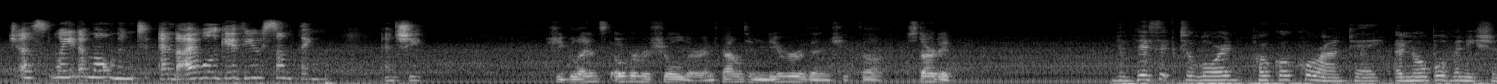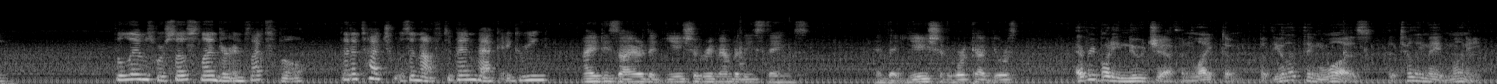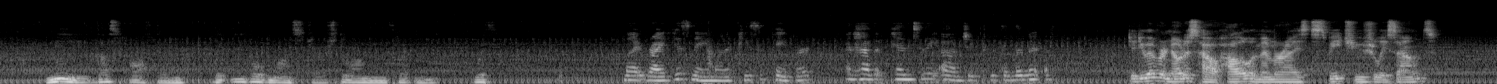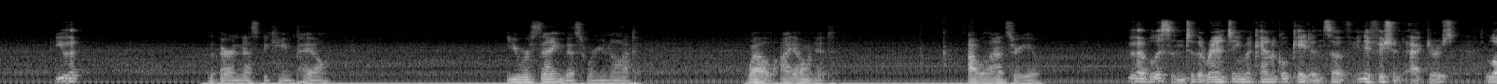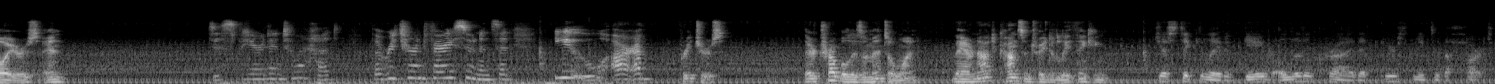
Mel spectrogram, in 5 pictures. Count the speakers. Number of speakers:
10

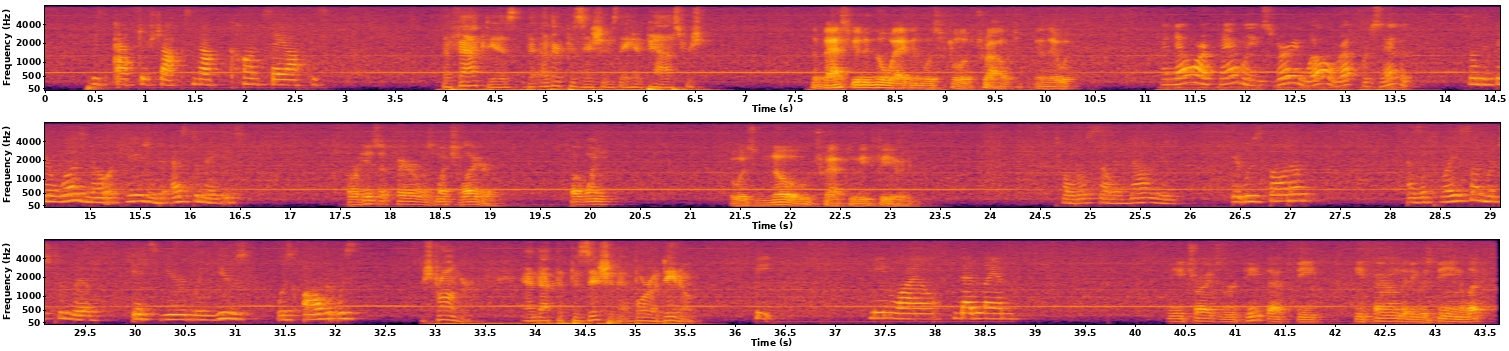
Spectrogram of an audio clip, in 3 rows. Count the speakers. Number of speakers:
6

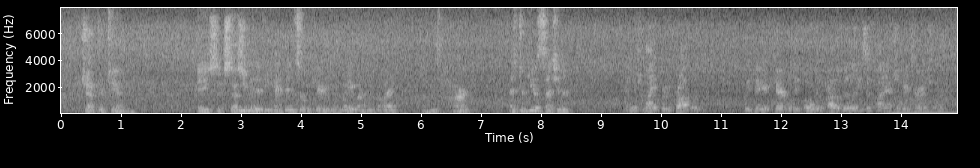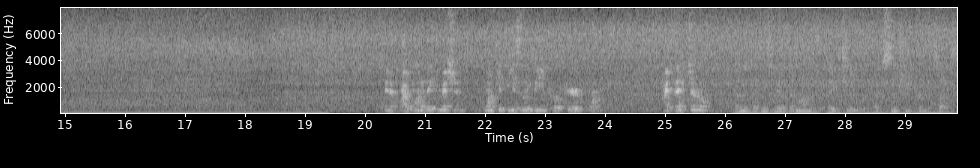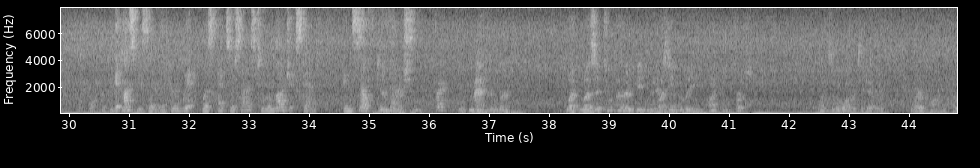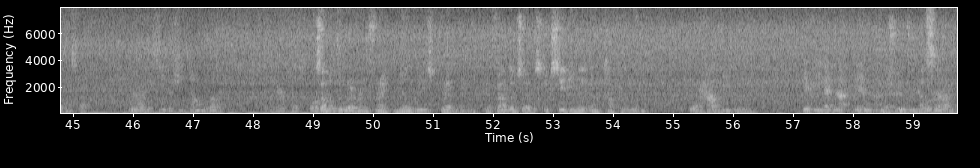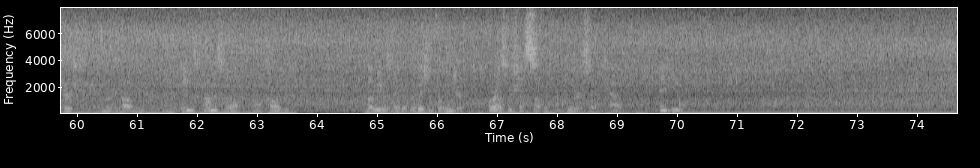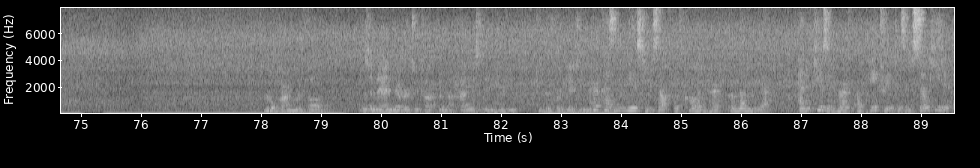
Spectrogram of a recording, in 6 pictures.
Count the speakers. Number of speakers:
7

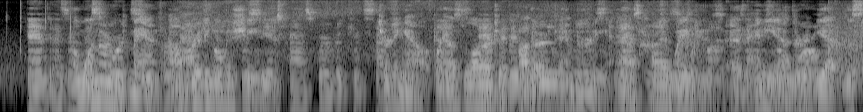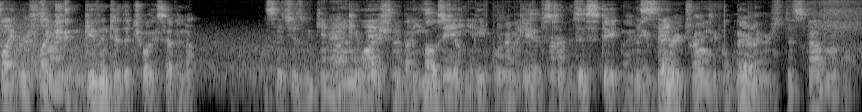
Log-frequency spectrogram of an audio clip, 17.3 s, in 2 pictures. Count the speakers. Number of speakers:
2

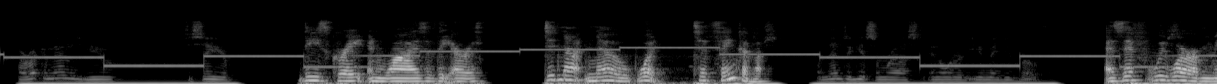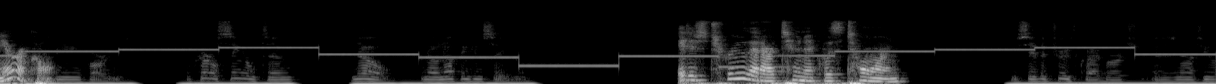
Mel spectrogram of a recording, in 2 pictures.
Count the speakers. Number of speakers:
2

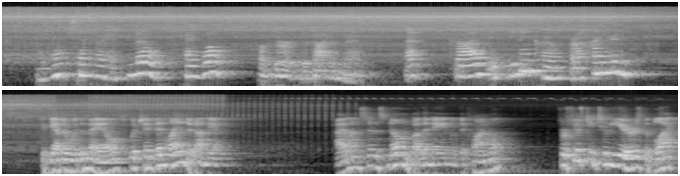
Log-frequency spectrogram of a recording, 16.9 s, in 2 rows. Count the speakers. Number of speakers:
4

